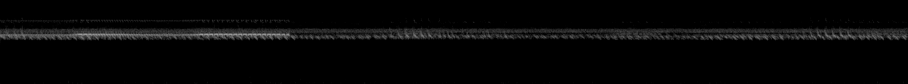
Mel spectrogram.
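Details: Bell crickets singing in autumn, recorded in Sanuki, Chiba Prefecture, Japan: high, clear ringing trills, loudest and most sustained in the first three seconds, then continuing as softer, rapid pulsed ringing with overlapping callers throughout.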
